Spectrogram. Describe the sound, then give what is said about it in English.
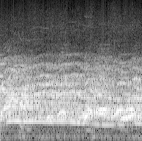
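A wolf, Diego, lets out a long, unbroken howl, a steady mournful tone held at full strength for the whole stretch with only a slight waver in pitch. “Diego's howl I can pick out, and he's very soulful.”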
